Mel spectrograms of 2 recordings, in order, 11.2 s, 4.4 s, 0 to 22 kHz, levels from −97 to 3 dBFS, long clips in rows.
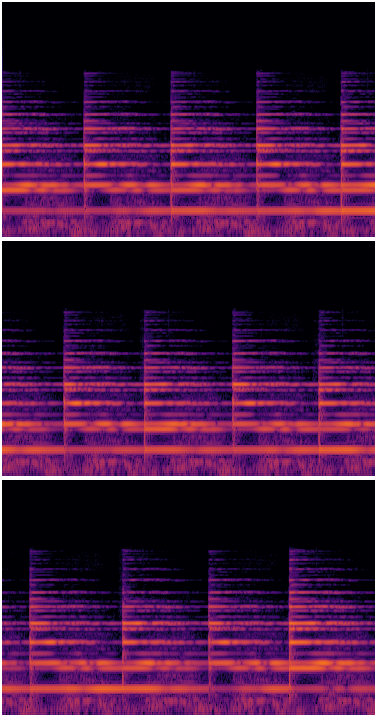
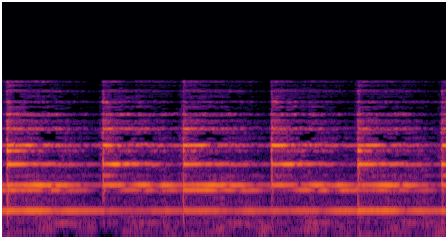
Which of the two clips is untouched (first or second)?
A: first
